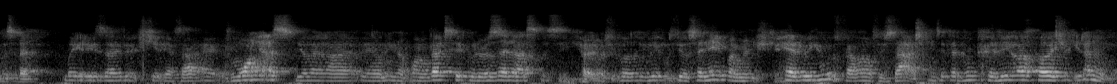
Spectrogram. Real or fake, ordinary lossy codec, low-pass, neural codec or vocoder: fake; Opus, 64 kbps; 10.8 kHz; codec, 24 kHz, 0.9 kbps, WavTokenizer, small release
